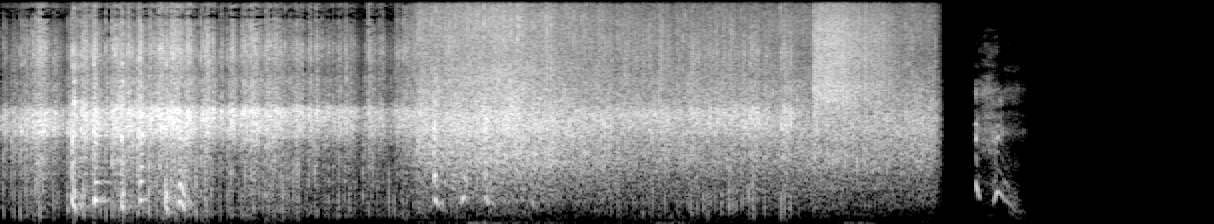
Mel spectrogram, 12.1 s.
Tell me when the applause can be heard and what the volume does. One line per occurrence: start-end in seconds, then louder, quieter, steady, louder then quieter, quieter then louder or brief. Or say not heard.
4.0-9.4 quieter.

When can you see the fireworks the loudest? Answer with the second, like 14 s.
2 s.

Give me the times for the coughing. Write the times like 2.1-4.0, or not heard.
0.7-2.0, 4.3-5.5, 9.8-10.2.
